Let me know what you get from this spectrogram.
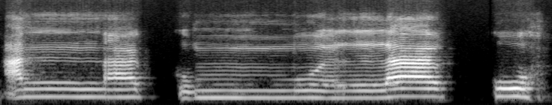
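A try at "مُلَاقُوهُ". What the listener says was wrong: Panjang Bu, mulakuh.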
